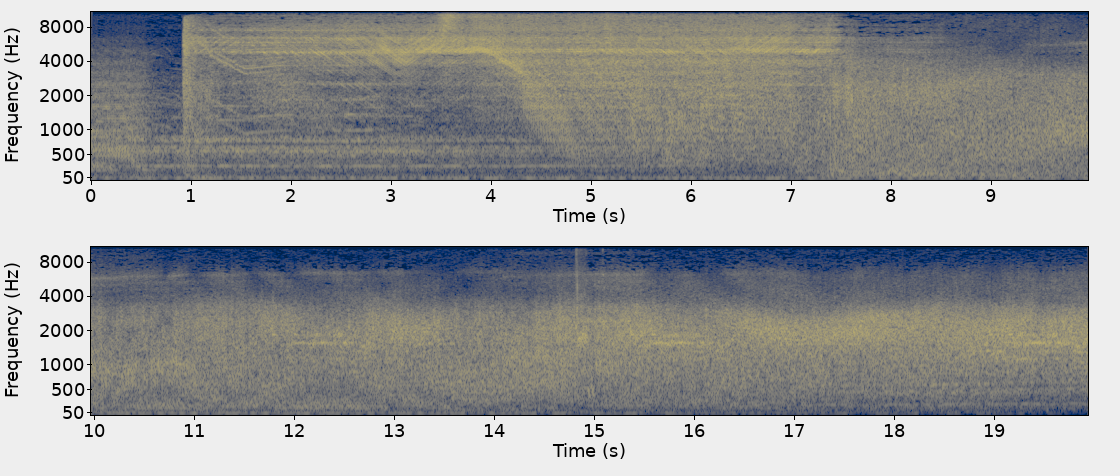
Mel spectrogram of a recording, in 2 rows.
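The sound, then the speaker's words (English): A loud sound effect of a moon base launching into outer space: a rocket-launch roar with whining tones sweeping downward, then an abrupt cut to heavy, rumbling explosions and crackling blasts that continue steadily to the end, with no voices. “hear the sound of the moon base 5. Launching it and setting off 4. The moon base into outer space and explosions”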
